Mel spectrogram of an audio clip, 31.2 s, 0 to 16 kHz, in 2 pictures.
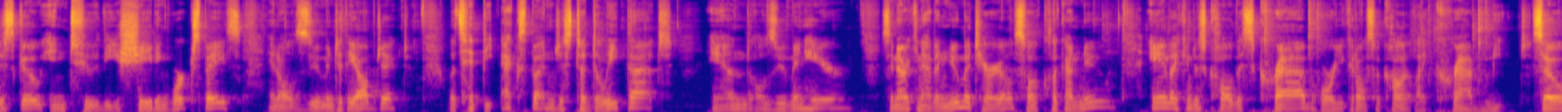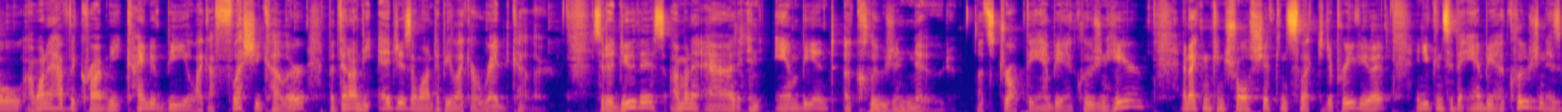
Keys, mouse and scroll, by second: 1.4 click, 2.8-5.0 shift+scroll up 1, 2.9 shift+middle drag, 3.1-3.5 shift+middle drag, 3.7 shift+middle click, 4.2 shift+middle click, 5.0-6.7 drag, 6.2 KP_5, 6.7 ., 7.5-9.3 shift+scroll up 1, 7.5-7.9 shift+middle drag, 8.0-10.0 shift+middle drag, 9.3-10.0 shift+scroll up 1, 10.1 drag, 10.9 click, 12.4 shift+click, 12.4-13.1 typing, 14.2-15.8 typing, 15.3-17.9 middle drag, 18.6 middle click, 19.0-20.0 middle drag, 20.1 middle click, 20.5 middle click, 21.1-23.0 middle drag, 21.9 shift+click, 23.0 typing, 24.6-25.3 typing, 24.8 click, 25.9 click, 26.2-27.3 middle drag, 27.9 ctrl+shift+click, 28.7 middle drag, 29.1 shift+middle drag, 29.4 typing, 29.6-30.7 shift+scroll up 2, 29.7 shift+middle drag, 30.0-31.2 shift+middle drag, 30.7-31.2 shift+scroll up 1.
